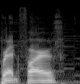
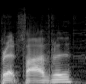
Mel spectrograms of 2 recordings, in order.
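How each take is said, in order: First: The surname is said with an American pronunciation. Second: The surname is said with a French pronunciation. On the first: The speaker calls it wrong. "Like Brett Favre" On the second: The speaker calls it right. "Instead of Brett Favre"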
